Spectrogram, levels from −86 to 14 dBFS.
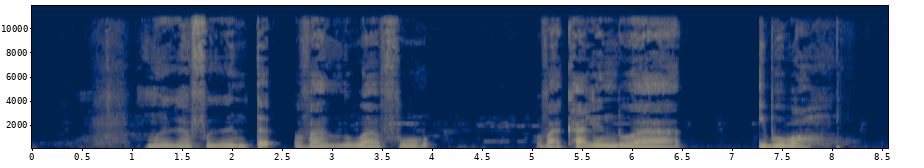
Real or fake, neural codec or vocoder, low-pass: fake; vocoder, 44.1 kHz, 128 mel bands every 512 samples, BigVGAN v2; 10.8 kHz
